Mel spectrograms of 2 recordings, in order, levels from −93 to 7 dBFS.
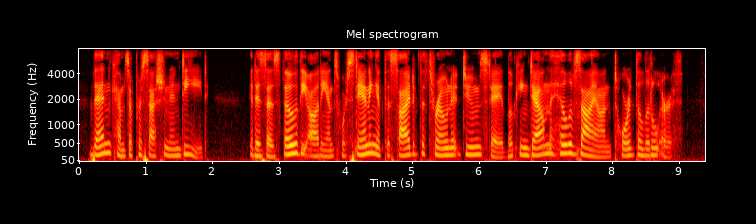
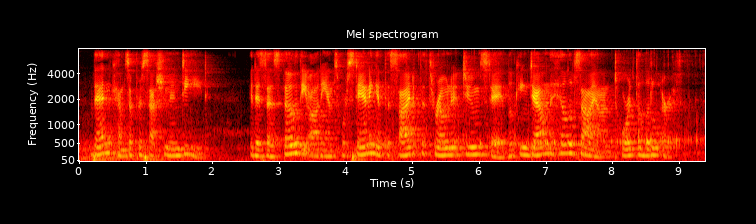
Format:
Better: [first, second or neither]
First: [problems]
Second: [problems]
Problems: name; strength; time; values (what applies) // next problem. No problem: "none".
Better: first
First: none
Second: background sound (Boiling); 15 dB below the speech // room echo; dies away in 1.4 s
